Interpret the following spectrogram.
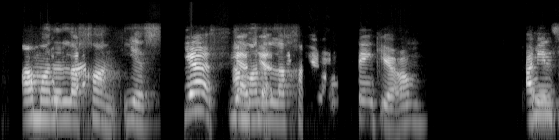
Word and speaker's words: Amanullah Khan: I'm not mistaken, the president by law is Amunullah Khan. I'll have to get back to you on. I can't remember how to pronounce his name, but I actually, if this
